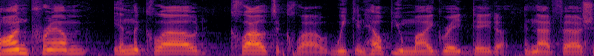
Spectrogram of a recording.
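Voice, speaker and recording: A man with a fairly high pitch talks at a fairly slow pace in a normal speaking voice. The recording is very clean, with a silent background. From Boston. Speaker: startup presenter. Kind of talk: pitch presentation.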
